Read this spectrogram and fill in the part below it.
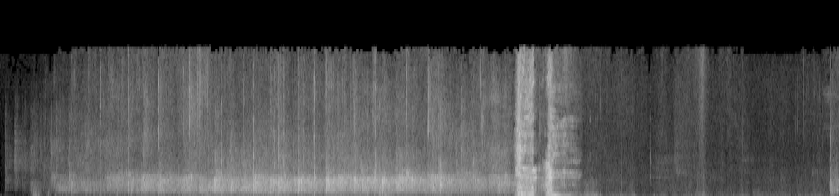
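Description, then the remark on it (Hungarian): Steady applause from a university lecture audience welcoming the speaker before a talk on Hungary's environmental future fills about five seconds, a dense crackle of many clapping hands, followed by a brief loud thump and rustle before the clapping fades out. “Köszöntsük őt egy tapsal!”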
